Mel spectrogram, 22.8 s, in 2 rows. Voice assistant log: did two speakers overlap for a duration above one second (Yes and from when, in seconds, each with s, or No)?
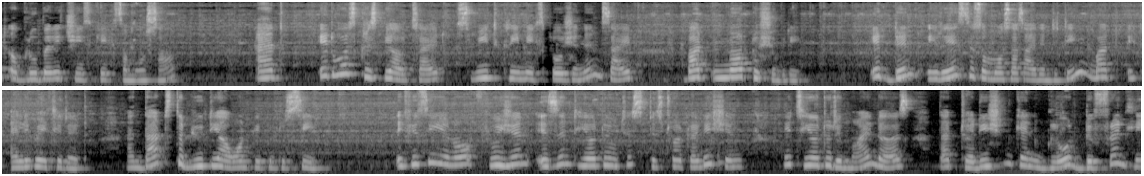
No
